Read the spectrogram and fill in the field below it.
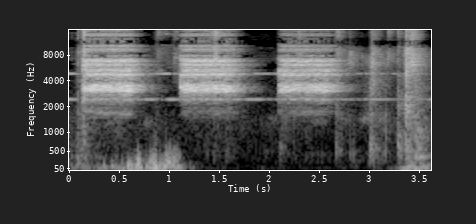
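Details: Fire alarm test in a house and garage during November testing: a loud high-pitched tone in repeated bursts about a second long with short gaps; the fire alarm sounder works properly.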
